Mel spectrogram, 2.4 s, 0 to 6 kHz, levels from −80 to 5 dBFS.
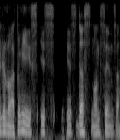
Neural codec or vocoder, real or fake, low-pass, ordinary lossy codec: autoencoder, 48 kHz, 32 numbers a frame, DAC-VAE, trained on Japanese speech; fake; 5.4 kHz; none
